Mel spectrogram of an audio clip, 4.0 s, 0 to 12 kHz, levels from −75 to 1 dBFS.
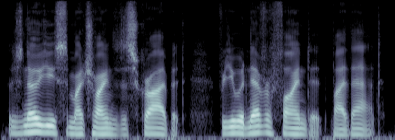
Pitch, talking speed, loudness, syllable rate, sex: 105 Hz, 245 wpm, -18 LUFS, 6.2 syllables/s, male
